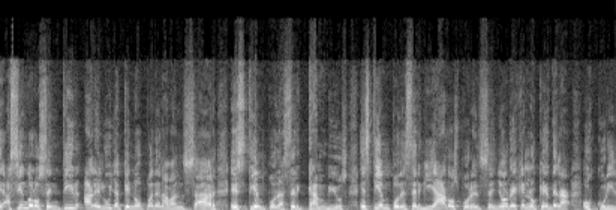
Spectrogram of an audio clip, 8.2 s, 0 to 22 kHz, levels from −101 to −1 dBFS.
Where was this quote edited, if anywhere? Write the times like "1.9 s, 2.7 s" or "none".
4.8 s, 6.8 s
